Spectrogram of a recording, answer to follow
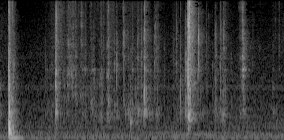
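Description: Desk handling noise: one sharp click right at the start, then a scatter of lighter clicks and taps from a computer mouse and headphones being handled, with one louder tap past halfway.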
